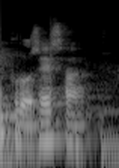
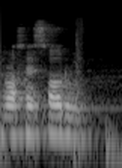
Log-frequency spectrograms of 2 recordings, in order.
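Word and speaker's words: プロセッサ: prosesor sebetulnya Oke tapi kalau lu nyebutnya pakai ee apa ya pakai pron S Jepang itu jadinya prosesa bukan prosesoru Enggak prosesa biasanya kalau Inggris tuh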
